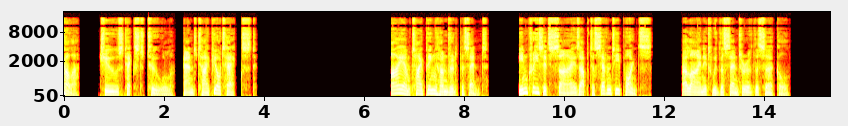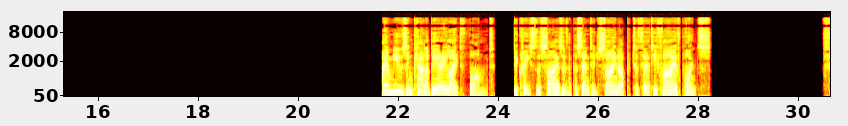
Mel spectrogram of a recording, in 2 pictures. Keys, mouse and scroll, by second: 0.2 shift+click, 2.0 click, 2.3 t, 2.6-5.1 drag, 4.1 click, 7.5 click, 7.7 shift+5, 8.6 click, 10.0-11.6 drag, 12.0-17.3 drag, 14.4-16.4 drag, 18.2-19.9 typing, 22.0-30.6 drag, 25.3 click, 27.8 click.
